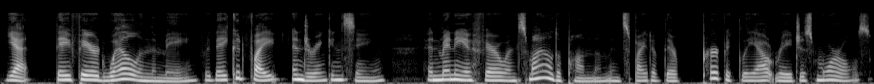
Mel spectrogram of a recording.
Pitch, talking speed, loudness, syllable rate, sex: 190 Hz, 205 wpm, -17 LUFS, 5.3 syllables/s, female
